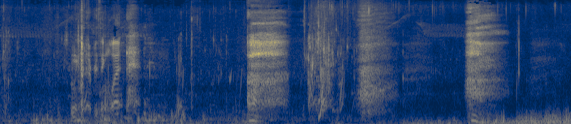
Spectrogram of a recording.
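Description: A man talks with animation close to a microphone, outdoors in wind.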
